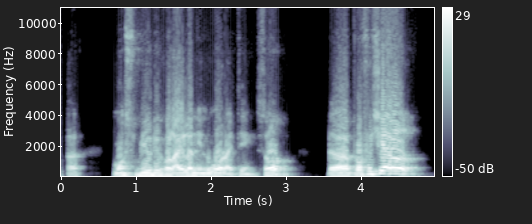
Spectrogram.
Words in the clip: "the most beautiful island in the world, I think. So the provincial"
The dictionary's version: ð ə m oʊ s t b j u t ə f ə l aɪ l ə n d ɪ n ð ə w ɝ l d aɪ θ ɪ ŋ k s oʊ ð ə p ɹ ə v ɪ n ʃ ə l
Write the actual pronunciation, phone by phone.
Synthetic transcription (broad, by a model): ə m oʊ s t b j u t ə f ə l aɪ l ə n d ɪ n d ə w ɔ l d aɪ t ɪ ŋ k s oʊ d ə p ɹ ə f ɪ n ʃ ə l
